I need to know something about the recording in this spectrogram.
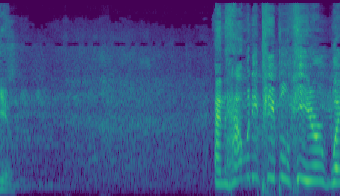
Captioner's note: audience laughter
